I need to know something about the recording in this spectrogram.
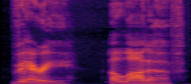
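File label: "very a lot of", English, female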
